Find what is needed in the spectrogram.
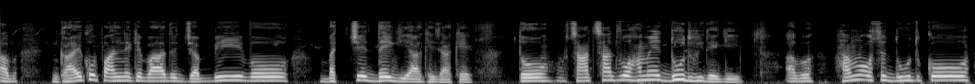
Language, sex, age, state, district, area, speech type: Hindi, male, 18-30, Madhya Pradesh, Hoshangabad, urban, spontaneous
